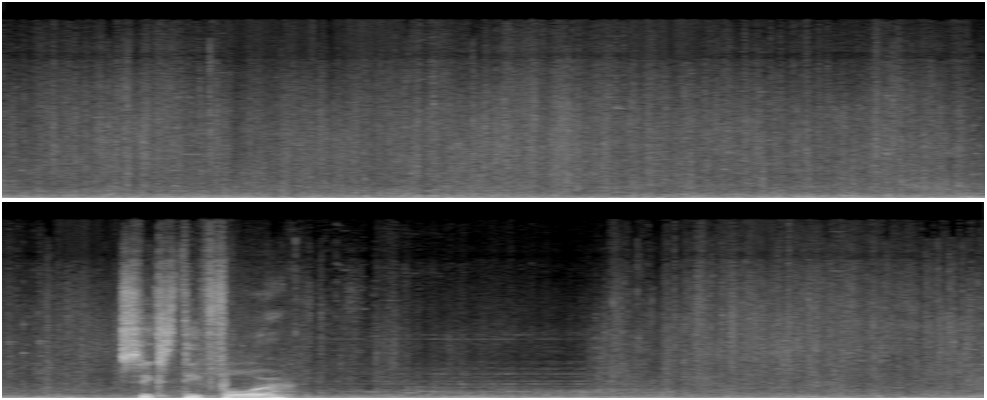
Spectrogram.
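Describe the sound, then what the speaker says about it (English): Skeleton minions blow up together from the Ring of Mendeln in Diablo, a short cluster of loud popping blasts lasting about a second amid ongoing game noise and talking. "I think those are the combination of the explosion of the ring of Mendeln from our skeletons"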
